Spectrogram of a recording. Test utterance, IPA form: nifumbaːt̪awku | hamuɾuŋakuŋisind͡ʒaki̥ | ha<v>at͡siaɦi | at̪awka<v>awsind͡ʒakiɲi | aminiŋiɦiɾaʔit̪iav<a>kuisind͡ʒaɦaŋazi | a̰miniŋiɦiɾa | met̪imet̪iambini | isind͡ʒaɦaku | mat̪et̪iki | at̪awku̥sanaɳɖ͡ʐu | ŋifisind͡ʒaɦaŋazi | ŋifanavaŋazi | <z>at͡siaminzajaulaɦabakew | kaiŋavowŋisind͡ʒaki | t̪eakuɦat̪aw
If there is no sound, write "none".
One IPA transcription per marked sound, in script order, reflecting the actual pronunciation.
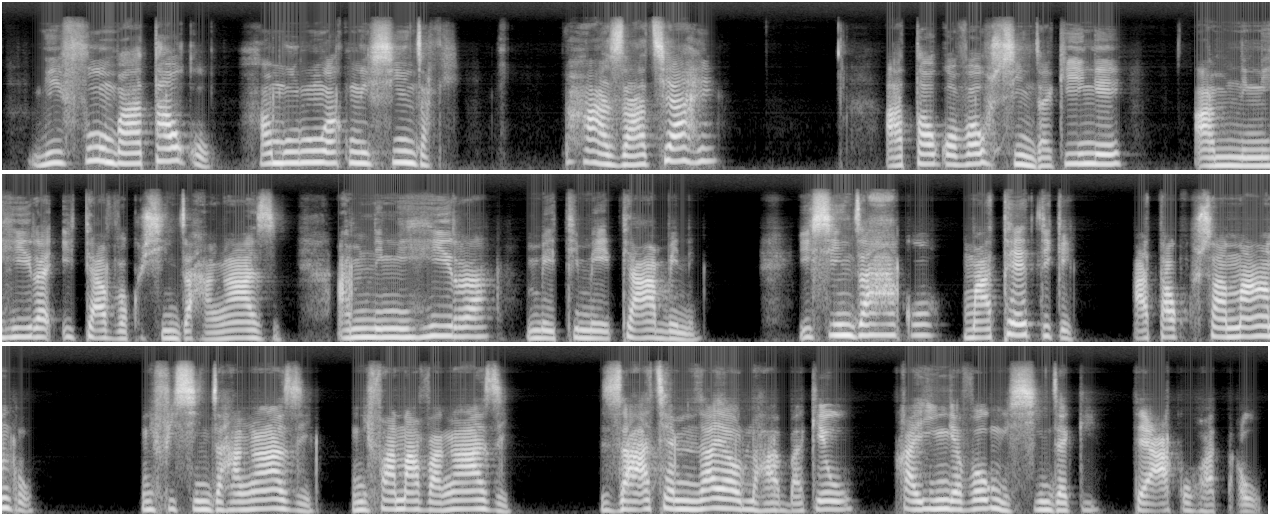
z, v, a, z

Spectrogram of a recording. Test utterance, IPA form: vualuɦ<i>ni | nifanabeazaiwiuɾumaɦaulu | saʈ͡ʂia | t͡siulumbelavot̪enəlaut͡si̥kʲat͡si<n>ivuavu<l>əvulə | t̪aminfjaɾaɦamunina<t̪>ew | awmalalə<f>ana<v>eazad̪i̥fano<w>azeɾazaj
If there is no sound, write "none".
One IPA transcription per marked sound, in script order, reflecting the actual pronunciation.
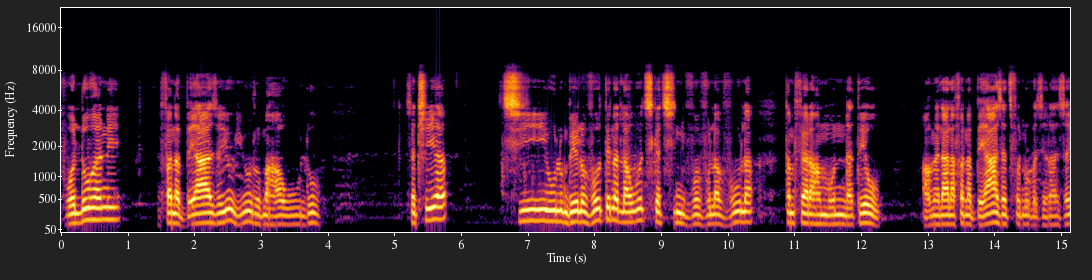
a, n, l, t̪, f, b, v

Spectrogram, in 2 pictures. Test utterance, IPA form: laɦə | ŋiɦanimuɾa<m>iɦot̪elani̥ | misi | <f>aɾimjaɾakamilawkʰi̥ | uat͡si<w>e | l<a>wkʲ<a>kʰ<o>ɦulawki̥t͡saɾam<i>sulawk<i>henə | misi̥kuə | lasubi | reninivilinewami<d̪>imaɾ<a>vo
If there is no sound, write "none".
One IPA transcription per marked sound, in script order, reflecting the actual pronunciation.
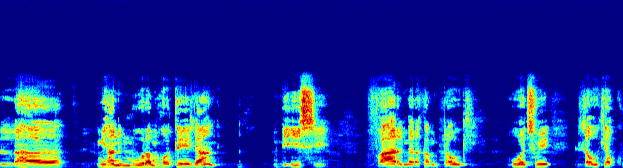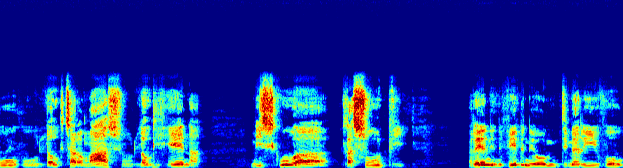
m, v, w, a, a, u, a, i, d̪, i

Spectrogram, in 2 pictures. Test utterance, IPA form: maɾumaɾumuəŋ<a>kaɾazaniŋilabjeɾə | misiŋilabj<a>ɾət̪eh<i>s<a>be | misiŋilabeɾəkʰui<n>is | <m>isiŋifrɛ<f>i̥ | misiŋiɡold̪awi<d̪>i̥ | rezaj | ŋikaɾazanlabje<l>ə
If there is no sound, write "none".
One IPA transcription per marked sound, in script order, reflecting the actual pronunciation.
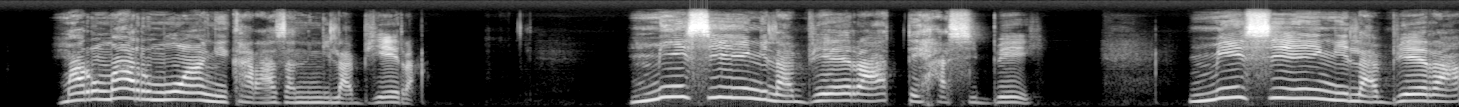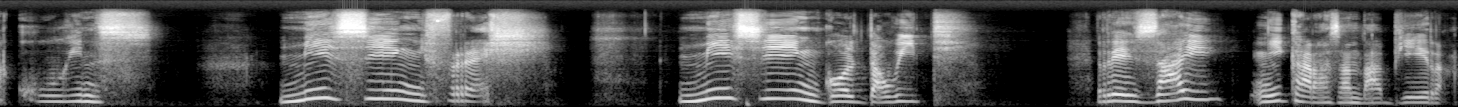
i, e, a, i, n, m, ʃ, t̪, ɾ

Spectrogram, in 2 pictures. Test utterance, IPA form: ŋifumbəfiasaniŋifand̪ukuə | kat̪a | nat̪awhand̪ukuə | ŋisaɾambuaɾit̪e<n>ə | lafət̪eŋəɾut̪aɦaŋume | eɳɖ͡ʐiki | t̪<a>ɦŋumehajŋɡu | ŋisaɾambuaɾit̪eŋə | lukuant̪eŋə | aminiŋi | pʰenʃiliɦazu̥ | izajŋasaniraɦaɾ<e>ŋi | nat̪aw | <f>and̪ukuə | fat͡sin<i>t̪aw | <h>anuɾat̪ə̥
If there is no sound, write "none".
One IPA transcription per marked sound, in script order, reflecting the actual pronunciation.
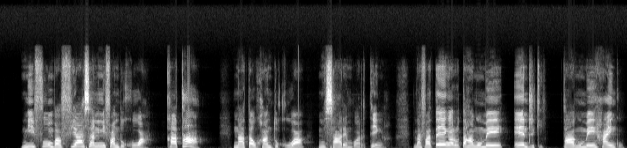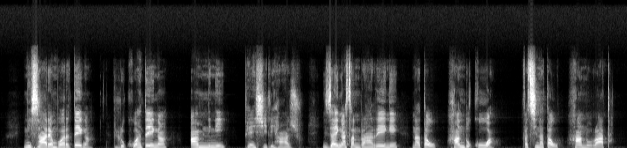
ŋ, a, e, h, a, h

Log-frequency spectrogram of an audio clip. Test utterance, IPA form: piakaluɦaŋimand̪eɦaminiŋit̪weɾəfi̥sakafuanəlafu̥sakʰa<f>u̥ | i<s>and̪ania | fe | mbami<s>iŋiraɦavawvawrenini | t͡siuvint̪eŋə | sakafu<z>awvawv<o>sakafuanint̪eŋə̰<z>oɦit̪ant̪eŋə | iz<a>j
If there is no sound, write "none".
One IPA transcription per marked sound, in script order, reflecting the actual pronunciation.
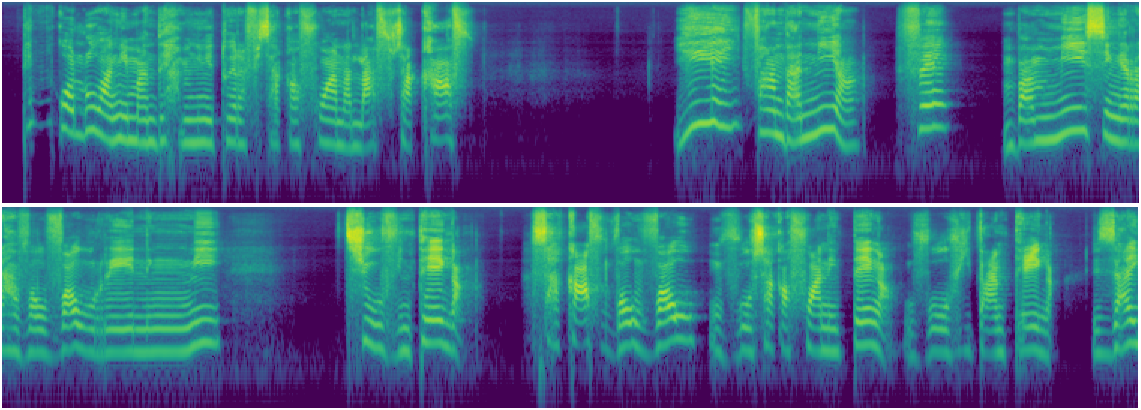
f, f, s, v, o, v, a

